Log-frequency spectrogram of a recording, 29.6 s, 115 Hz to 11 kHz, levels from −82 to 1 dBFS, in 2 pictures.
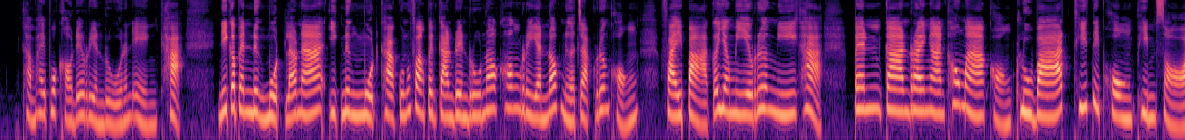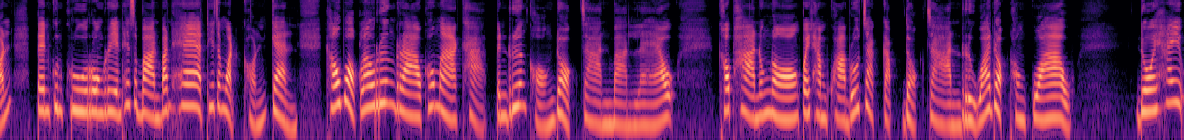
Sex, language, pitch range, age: female, Thai, 235-305 Hz, 10-29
